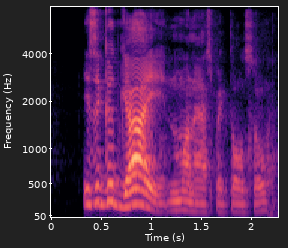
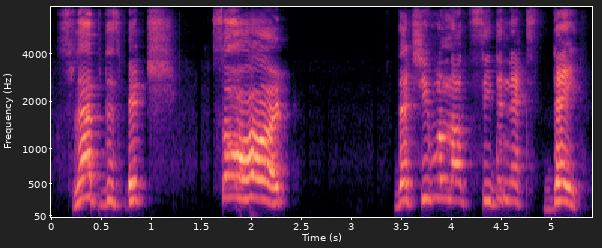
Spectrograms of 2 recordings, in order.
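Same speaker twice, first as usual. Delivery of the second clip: much higher, loud, slow seething; furious wish; 9 semitones higher, 8 dB louder, slower than usual. Real, not acted. Viewer fuming at the princess, loud slow outburst. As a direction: spit out the wish.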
